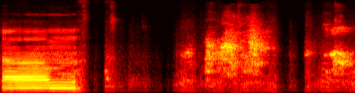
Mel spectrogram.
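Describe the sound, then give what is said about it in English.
Small Chiweenie dogs whimper: a sustained, high, tonal whine opens, followed by several shorter, rougher yelping sounds, with a voice faintly mixed in. “Do you hear my dogs in the background?”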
